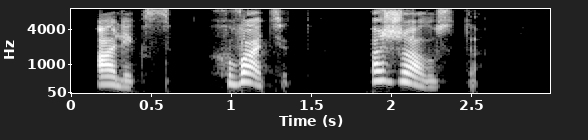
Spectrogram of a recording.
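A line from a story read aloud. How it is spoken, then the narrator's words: Trembling, pleading. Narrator (Russian): Дрожащим голосом умоляю я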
